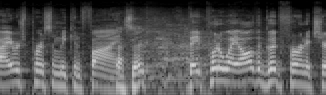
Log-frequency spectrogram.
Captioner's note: audience laughing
